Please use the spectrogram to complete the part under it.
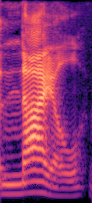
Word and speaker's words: Nihil: The Nihil, that's how it's pronounced, like the River Nile, but spelled N I H I L.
